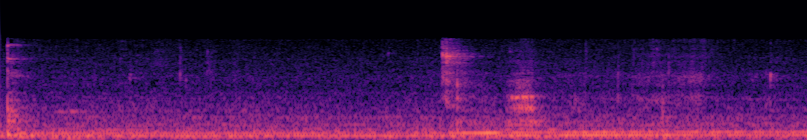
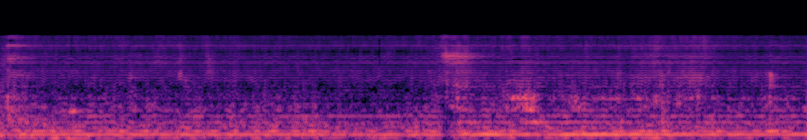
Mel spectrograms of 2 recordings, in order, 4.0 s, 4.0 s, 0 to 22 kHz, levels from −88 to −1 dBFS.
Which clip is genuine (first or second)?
first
